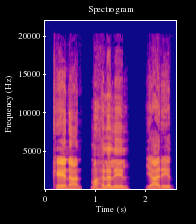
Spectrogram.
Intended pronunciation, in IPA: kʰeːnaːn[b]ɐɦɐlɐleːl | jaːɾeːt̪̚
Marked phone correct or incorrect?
incorrect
